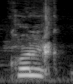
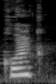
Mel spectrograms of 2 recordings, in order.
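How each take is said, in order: First: خلق said as khalq, short a after kh, slow and deliberate; khalq meaning people. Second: خلق said as khulq, short u after kh, careful and clear; khulq meaning good manners. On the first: Urdu teacher showing the second reading, خلق as khalq. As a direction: say خلق as khalq, the a vowel, drawn out slowly. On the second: Urdu teacher showing the first reading, خلق as khulq. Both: Shown as a demonstration. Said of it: "جن کا تلفظ دو طرح سے ہوتا".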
